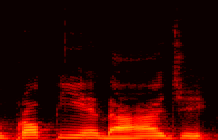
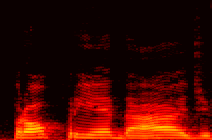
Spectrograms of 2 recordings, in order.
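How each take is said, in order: First: Propriedade with the second R dropped; common mispronunciation. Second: Propriedade slowly, both Rs sounded; careful correct pronunciation. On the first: Teacher showing how they say propriedade, slowly, without the second R. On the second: Teacher giving the word first, propriedade slow with every R sounded. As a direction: say propriedade slowly as "pro-pri-e-DA-de". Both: Shown as a demonstration. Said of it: "falam propriedade".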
